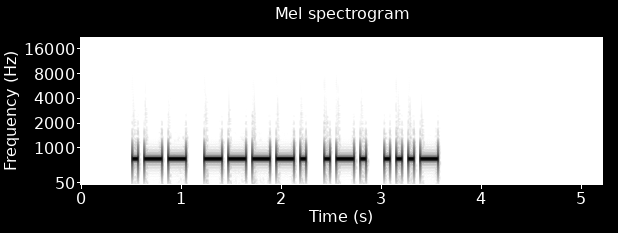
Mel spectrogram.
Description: Morse code, heard as a keyed tone, about 21 wpm, 700 Hz. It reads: W9RV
